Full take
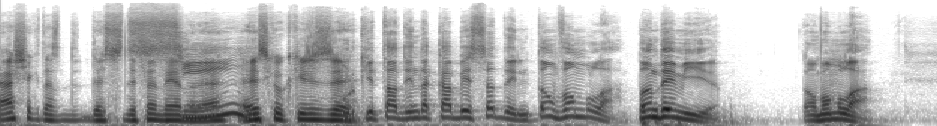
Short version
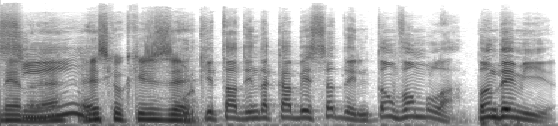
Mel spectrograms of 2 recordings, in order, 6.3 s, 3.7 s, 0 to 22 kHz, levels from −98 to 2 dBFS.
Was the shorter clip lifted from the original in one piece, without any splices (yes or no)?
yes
